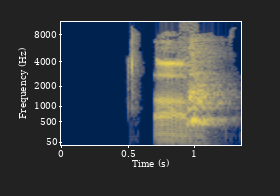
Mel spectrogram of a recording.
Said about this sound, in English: Sorry, the dog is barking here at the door. I don't know if you can hear that.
